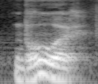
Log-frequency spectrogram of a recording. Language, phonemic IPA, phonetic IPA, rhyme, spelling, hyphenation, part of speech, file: Dutch, /brur/, [bruːr], -ur, broer, broer, noun, Nl-broer.ogg
- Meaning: 1. brother (male sibling) 2. bro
